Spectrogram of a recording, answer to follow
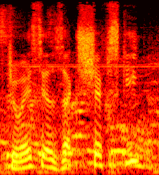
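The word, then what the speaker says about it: Joasia Zakrzewski: correcting my pronunciation there joia zakki is apparently the correct pronunciation for her name and she runs for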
